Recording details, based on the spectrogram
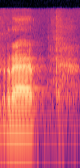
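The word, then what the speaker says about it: wrap: सीधा ही देख लीजिए जैसे डब्ल्यू के साथ यदि आपको आर मिलता है तो डब्ल्यू को नहीं पढ़ना है और आप देखेंगे यहां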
